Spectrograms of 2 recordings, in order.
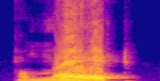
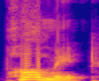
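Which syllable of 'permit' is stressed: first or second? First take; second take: second; first. First: The stress is on the second syllable. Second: The stress is on the first syllable. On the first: The speaker calls it right. "second syllable takes stress for verbs" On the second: The speaker calls it wrong. "they are highlighting first syllable"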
